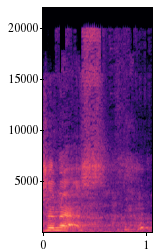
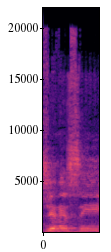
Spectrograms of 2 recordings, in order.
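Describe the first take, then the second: First: The name is said like Jeunesse. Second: The name is said like Genesee. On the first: The speaker calls it right. "It's Jeunesse, okay?" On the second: The speaker calls it wrong. "I called it Genesee"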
